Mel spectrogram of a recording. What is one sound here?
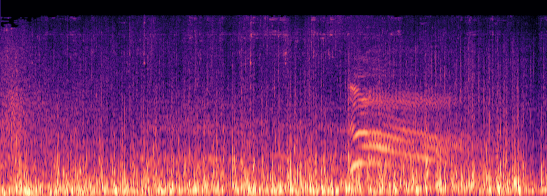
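Many horses gallop hard over dry ground, hooves drumming.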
